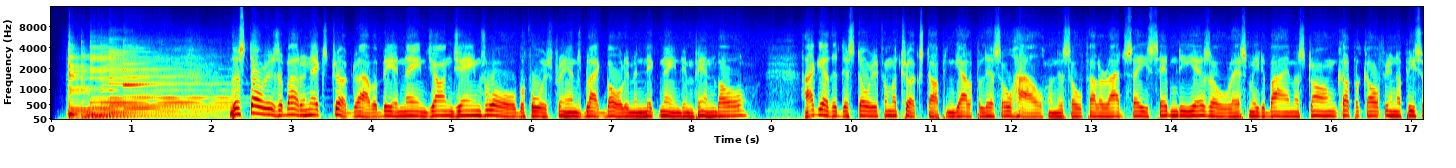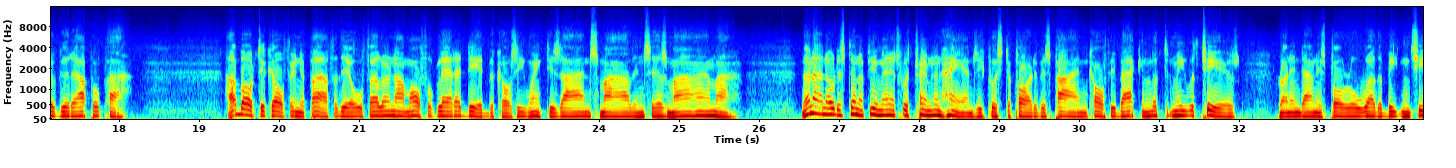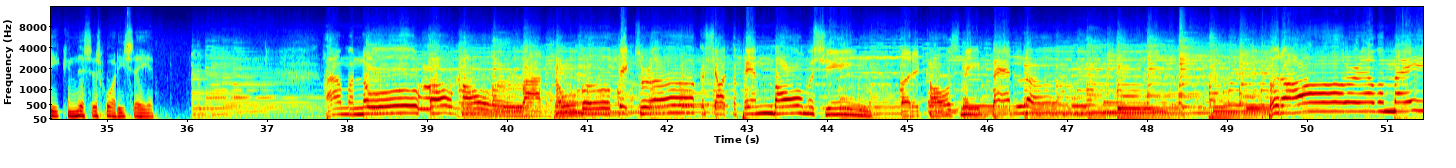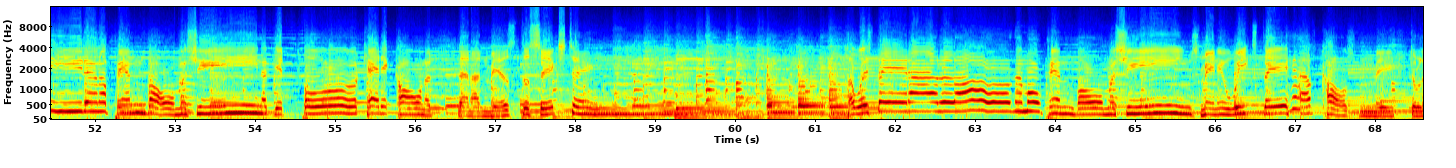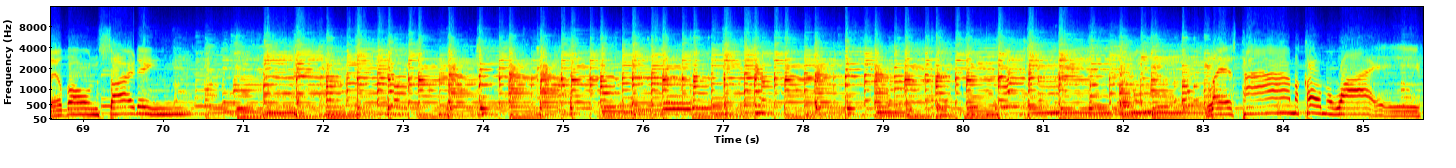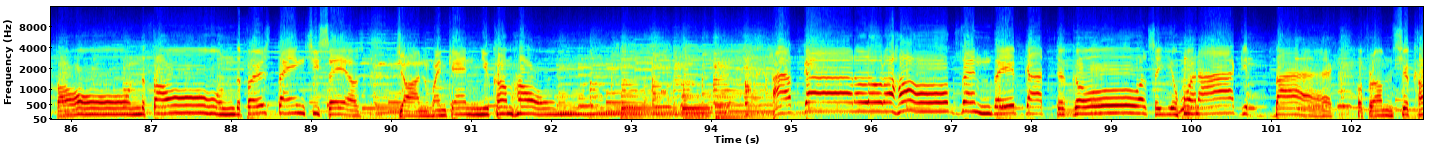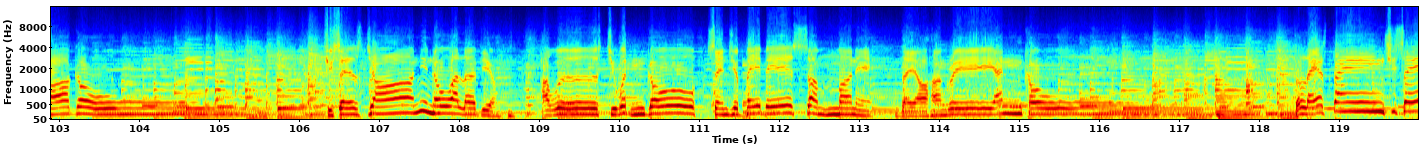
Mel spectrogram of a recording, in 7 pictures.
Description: who turns out to be a tragic figure in Bluegrass history.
